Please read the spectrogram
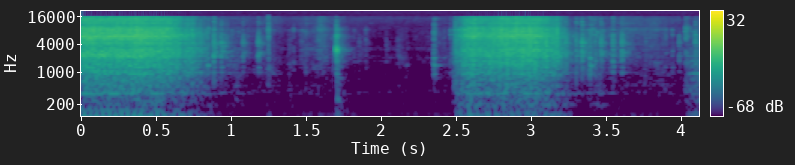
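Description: Longarm quilting machine stitching in two short runs, each about a second long and tailing off at the end.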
